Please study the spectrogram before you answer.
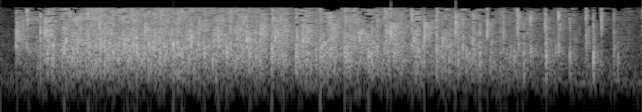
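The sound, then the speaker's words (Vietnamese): Loud, dense applause from a Buddhist lay audience welcoming a monk before a dharma talk. The sustained clapping thins toward the end into scattered individual claps. “Xin quý vị Phật tử cho một tràng pháo tay thật lớn để đón chào đại đức.”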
